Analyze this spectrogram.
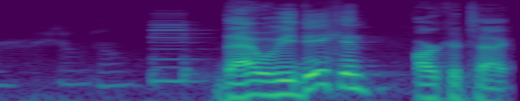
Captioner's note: buzzer beeps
